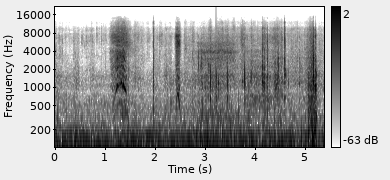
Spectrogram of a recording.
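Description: A zipper on a bike saddlebag being pulled open in several short rasping strokes, with sharp handling clicks in between.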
